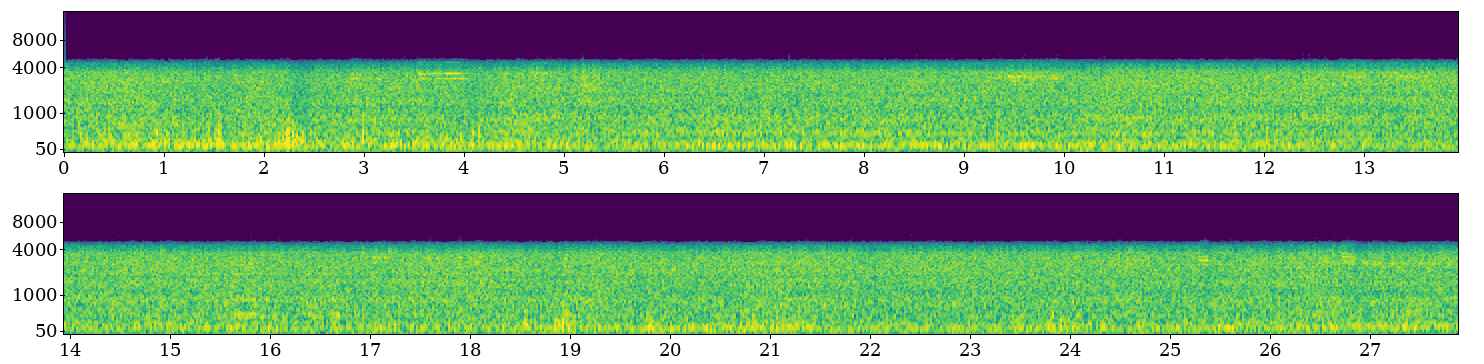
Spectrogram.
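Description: Traffic hisses along a wet road in the rain.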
